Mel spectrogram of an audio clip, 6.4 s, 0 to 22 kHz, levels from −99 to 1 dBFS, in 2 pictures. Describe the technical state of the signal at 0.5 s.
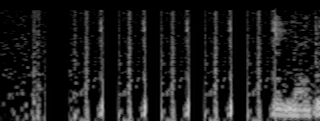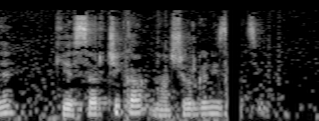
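A stream reconnect runs from 0.45 to 0.69 s. The connection dropped, leaving about 232 ms of silence, and a fresh decoder restarted mid-stream, so the audio resumes roughly a fifth of a second further on, with that stretch of speech skipped.

Overdone noise removal covers this moment as well. The reduction is set so hard that frequency bands near the noise estimate are pulled down or cut, taking quiet parts of the voice with them and leaving a lowered background that breaks up into twinkling, warbling specks.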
